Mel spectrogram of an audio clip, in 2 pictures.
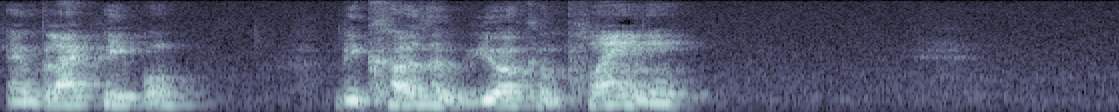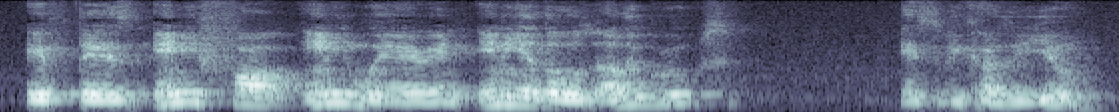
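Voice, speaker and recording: This middle-aged man, a commentator, delivers an animated, emphatic monologue lecture at a measured pace with frequent pauses. His mid-range voice is full of rhetorical questions and repeated words. He is far from the mic in an echoey room.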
